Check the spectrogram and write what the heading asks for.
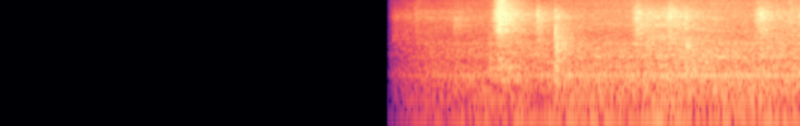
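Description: Dead silence for about two seconds. Then faint garage room tone with a steady low hum, and a few sharp clicks and taps from handling the brass valve, rubber stopper and poly tubing.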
